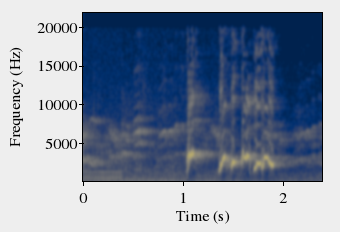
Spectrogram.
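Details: Red-whiskered bulbul in the doubled song style, played for birds to copy: a lone sharp high note, then a quick burst of five bright, warbled, up-and-down whistles.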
